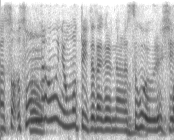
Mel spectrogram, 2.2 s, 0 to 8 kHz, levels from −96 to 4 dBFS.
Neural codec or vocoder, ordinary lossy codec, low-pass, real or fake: none; Opus, 32 kbps; 7.2 kHz; real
